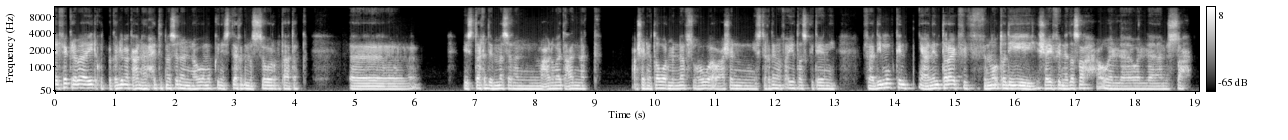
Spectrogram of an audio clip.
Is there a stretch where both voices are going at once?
No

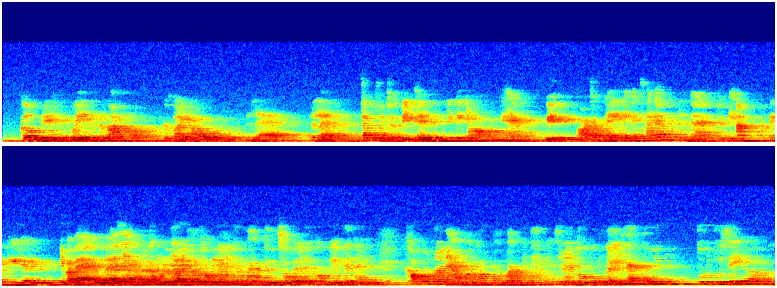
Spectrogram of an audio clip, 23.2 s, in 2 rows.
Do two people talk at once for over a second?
Yes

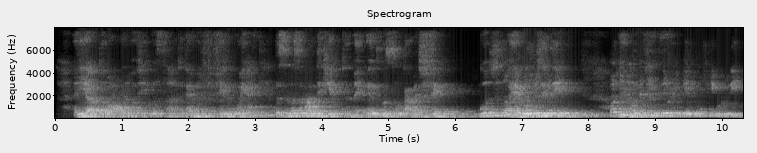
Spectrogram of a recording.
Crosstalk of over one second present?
Yes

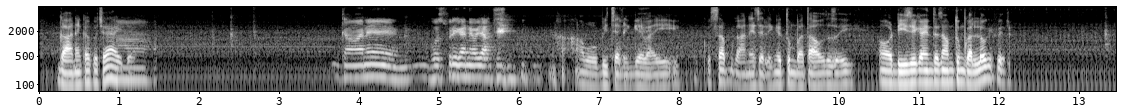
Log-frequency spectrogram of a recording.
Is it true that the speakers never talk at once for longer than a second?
Yes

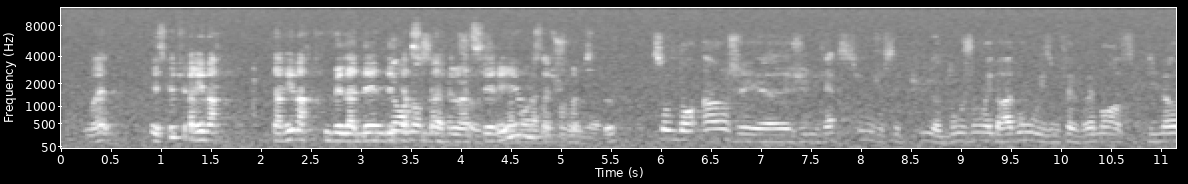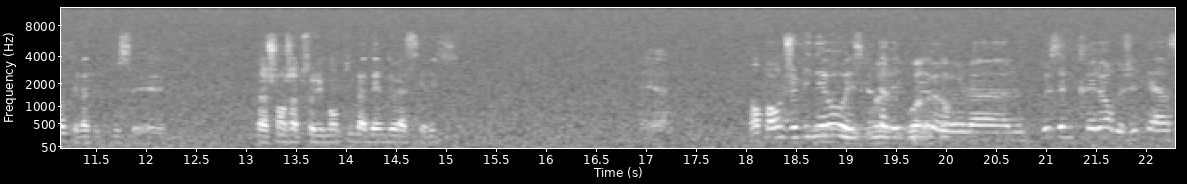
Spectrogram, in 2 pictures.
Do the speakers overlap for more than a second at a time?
Yes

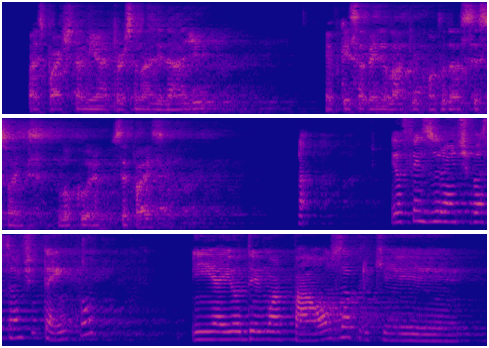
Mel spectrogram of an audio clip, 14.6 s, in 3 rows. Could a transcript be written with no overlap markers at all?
Yes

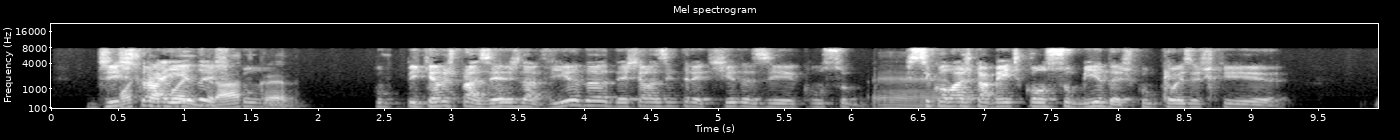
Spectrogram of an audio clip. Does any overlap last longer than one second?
Yes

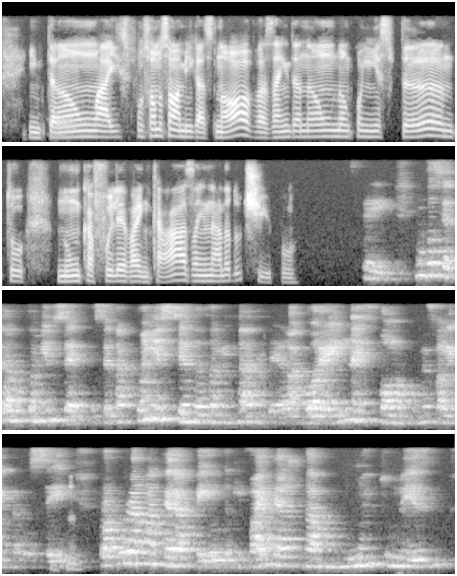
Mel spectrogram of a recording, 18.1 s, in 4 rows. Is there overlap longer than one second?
No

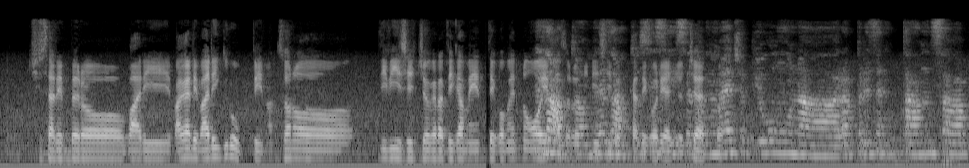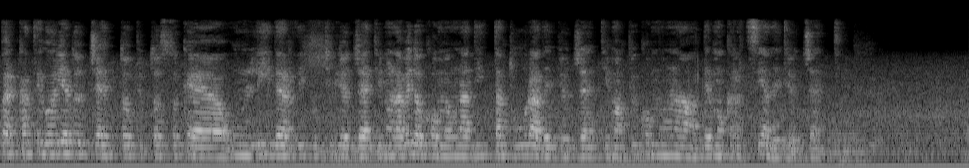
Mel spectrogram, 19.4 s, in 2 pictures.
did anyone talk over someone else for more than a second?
Yes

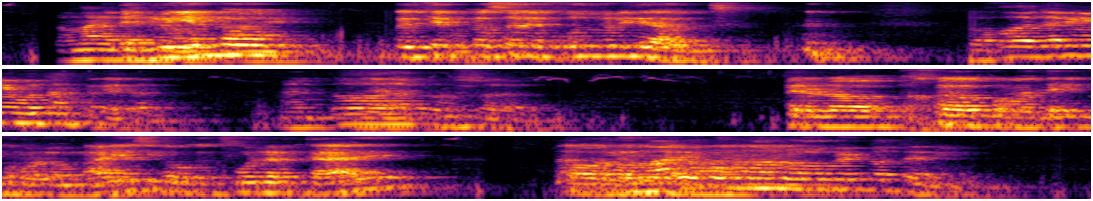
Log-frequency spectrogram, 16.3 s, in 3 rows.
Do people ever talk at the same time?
Yes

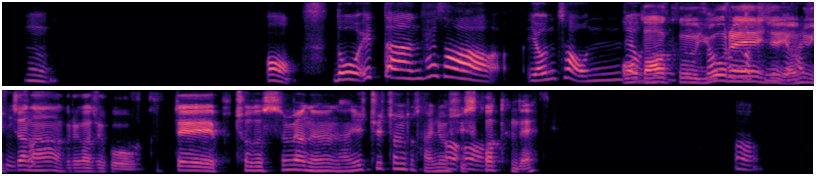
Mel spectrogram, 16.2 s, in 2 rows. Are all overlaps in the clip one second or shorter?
No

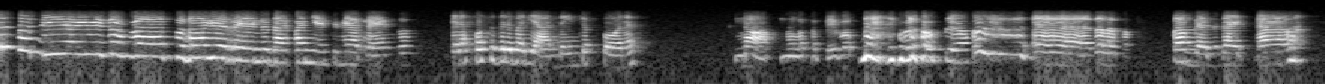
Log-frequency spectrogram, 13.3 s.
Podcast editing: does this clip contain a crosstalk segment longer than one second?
No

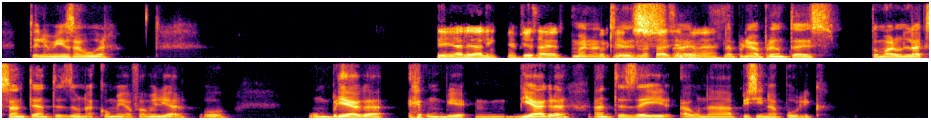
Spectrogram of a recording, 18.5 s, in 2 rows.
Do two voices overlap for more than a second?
Yes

